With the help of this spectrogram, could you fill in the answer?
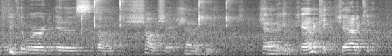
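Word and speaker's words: seanchaí: Shanachie. It's really Shan, not Sean. So she, well, Shanachie.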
